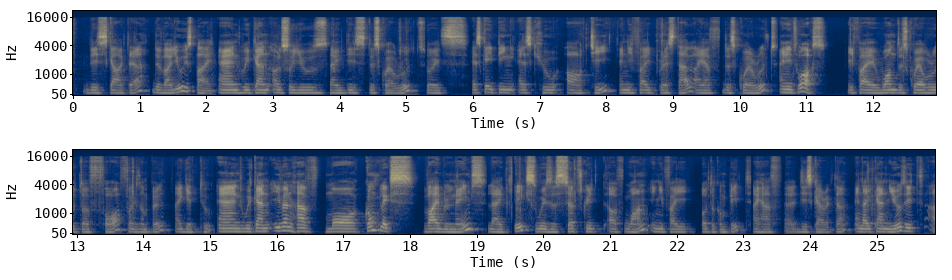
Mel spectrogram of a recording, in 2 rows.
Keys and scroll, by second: 0.0 Return, 3.9-6.4 typing, 8.8 Tab, 12.5 4, 13.7 Return, 18.9-20.4 typing, 22.2 Tab, 24.9 =.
